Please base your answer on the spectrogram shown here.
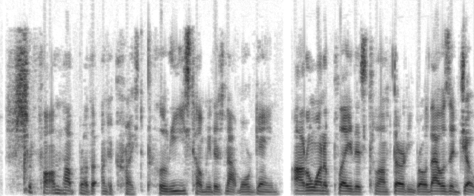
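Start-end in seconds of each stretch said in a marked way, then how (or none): none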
